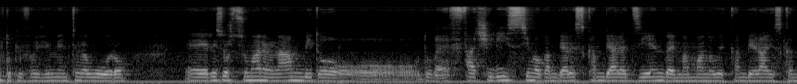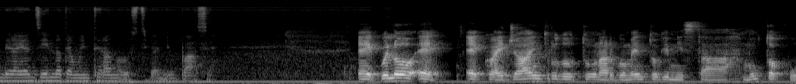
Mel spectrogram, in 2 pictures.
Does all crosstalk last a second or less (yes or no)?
yes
